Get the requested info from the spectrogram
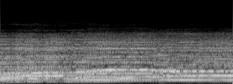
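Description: Church congregation singing a hymn together, many voices holding long notes that change slowly.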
